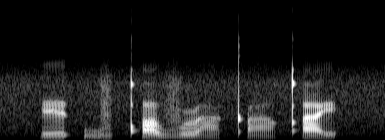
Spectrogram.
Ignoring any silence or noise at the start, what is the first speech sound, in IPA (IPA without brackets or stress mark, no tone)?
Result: ɪ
